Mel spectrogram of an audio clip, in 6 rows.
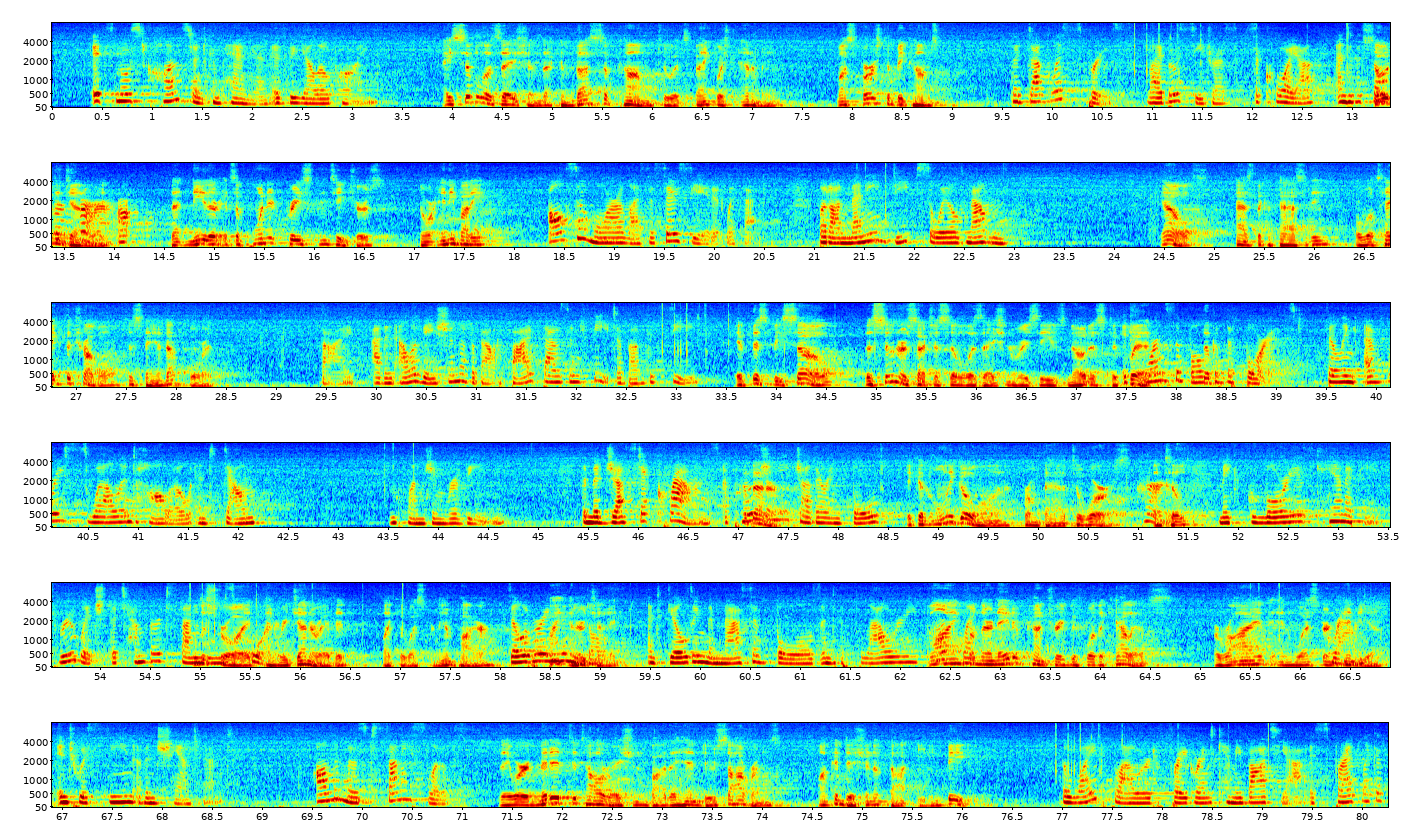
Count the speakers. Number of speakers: two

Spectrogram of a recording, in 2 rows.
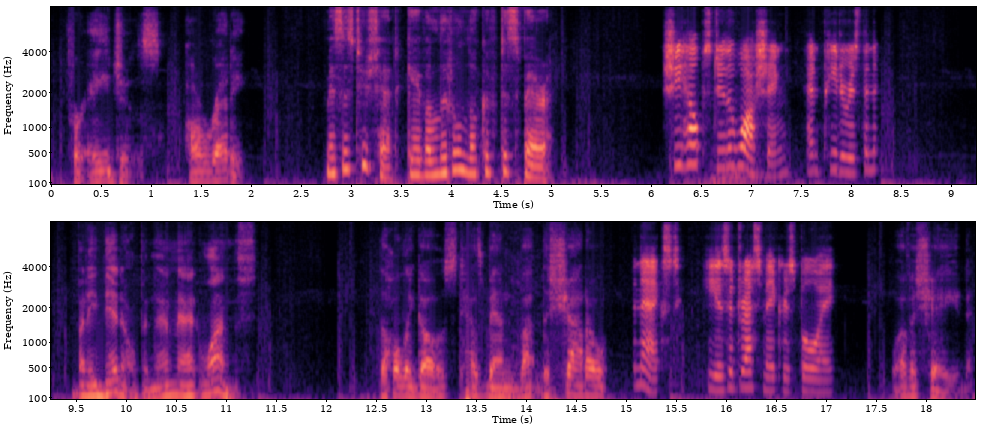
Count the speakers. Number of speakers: four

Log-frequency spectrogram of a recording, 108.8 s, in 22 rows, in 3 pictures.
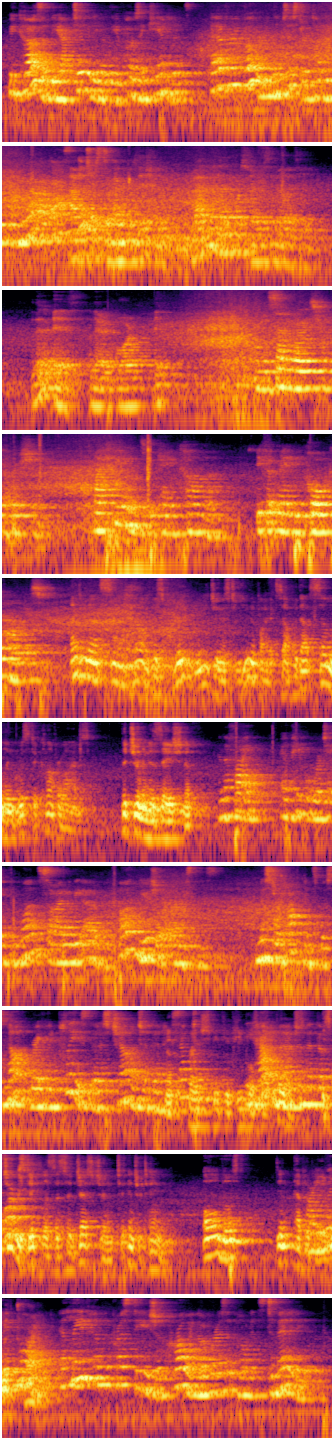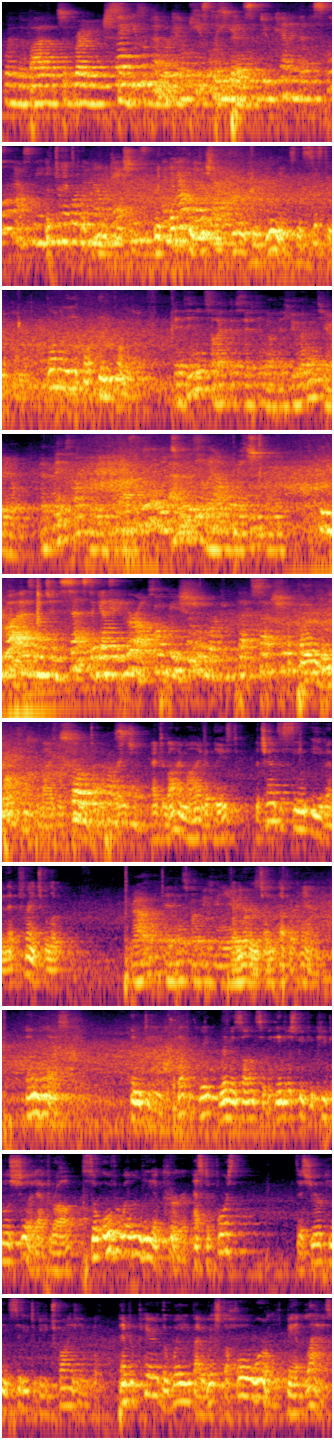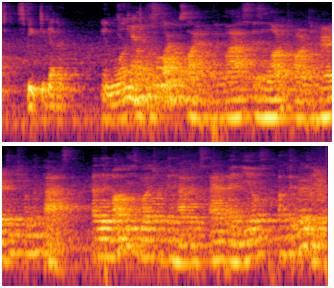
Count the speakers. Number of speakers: four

